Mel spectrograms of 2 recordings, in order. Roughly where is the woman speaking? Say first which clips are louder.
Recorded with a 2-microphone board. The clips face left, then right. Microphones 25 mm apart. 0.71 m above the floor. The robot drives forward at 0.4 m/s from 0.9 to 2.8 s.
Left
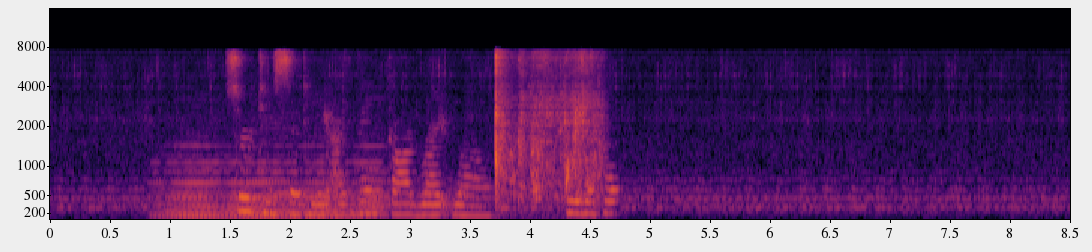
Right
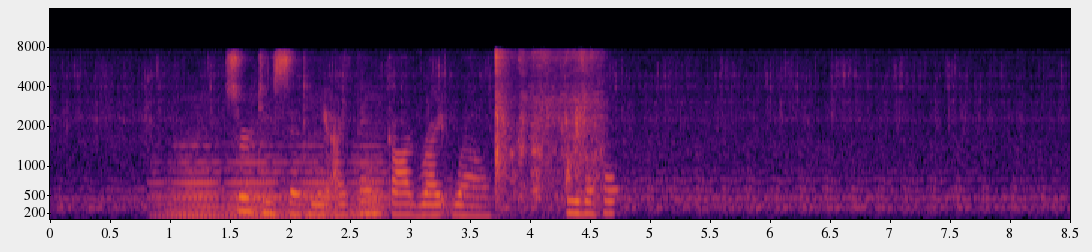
Right 3 dB; right.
